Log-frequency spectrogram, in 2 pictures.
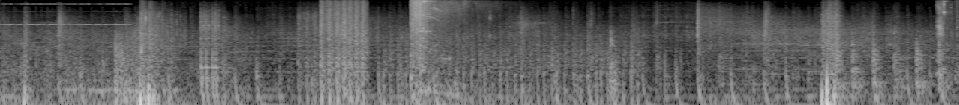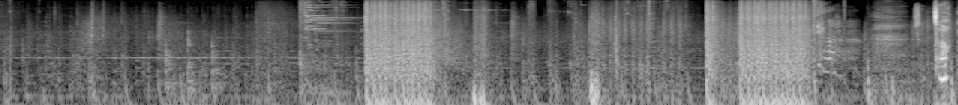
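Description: Gunfire in the video game Undawn, with bursts of automatic shots and heavy booming blasts scattered across a busy stretch, loud at times, mixed with voices talking.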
